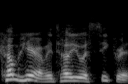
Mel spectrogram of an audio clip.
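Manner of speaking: secretive, beckoning shaman character voice. Retelling a scene, quoting the monkey shaman: imitating the shaman monkey character. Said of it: "the shaman guy. He says".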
